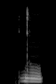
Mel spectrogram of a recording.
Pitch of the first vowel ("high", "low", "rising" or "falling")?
falling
